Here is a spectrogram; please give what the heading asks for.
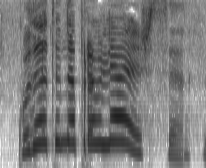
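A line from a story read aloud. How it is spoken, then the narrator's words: Approaching group shouting. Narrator (Russian): закричали они, подходя ближе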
